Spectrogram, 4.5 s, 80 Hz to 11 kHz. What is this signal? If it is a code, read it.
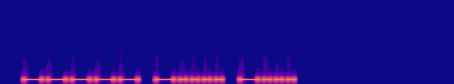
Morse code, heard as a keyed tone, about 23 wpm, 700 Hz. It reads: 06B
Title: Speed-Racing - Three Letter-Number Combinations - 20wpm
